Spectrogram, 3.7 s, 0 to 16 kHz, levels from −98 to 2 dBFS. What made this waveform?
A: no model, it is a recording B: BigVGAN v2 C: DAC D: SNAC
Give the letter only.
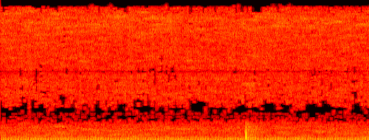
A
